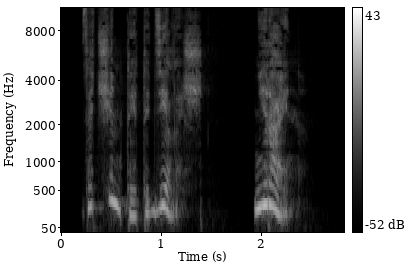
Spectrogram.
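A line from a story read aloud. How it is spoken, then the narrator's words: Quiet question. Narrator (Russian): она тихо спросила в пустоту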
